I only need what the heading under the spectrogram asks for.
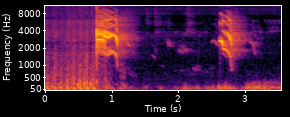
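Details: Alexandrine parakeet giving two harsh, rasping squawks about a second and a half apart, the first longer and louder, over a low rumbling background.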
